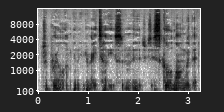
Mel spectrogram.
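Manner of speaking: low, hushed, hurried aside; conspiratorial aside. Retold or imitated. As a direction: quietly let him in on the plan. Secret aside to son on phone.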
